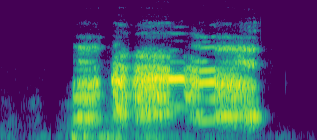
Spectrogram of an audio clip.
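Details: Rooster crowing once: a loud, hoarse cock-a-doodle-doo of about one and a half seconds, a short opening note followed by a long, strained, slightly wavering drawn-out end, against quiet surroundings.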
